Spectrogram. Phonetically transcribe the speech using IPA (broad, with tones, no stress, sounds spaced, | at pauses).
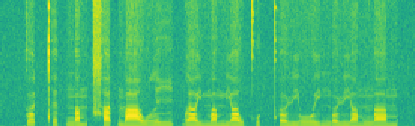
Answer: k ɵ˧ t̚ pʰ ɪ˨ k̚ ŋ ɐ˨˧ m t͡sʰ ɐ˧ t̚ m aː˨˩ w l iː˨˥ k̚ l ɐ˨ j m ɐ˨ m j ɐ˧ w kʷʰ ɪ˨ k̚ pʰ ɵ˨˧ ɥ j uː˧ j ŋ ɵ˨˥ ɥ j ɐ˨˥ m ŋ ɐ˥ m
